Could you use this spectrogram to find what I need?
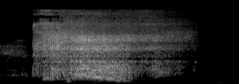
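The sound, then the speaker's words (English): A single loud, forceful nose blow: a harsh, hissing rush of air that starts abruptly and lasts under two seconds before cutting off into silence. No one speaks. “I'm going to blow my nose now so I can edit you talking out, and so I win.”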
